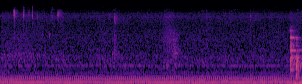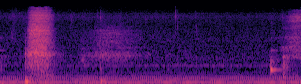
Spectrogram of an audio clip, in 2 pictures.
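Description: Quiet kitchen room tone with a steady low hum. A few faint clinks of a spoon against a glass bowl as diced fruit is spooned out, and one short noisy puff about three seconds in.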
